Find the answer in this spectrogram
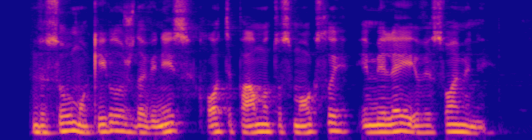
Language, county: Lithuanian, Kaunas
